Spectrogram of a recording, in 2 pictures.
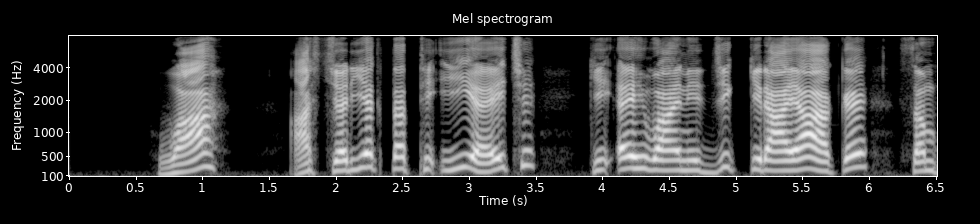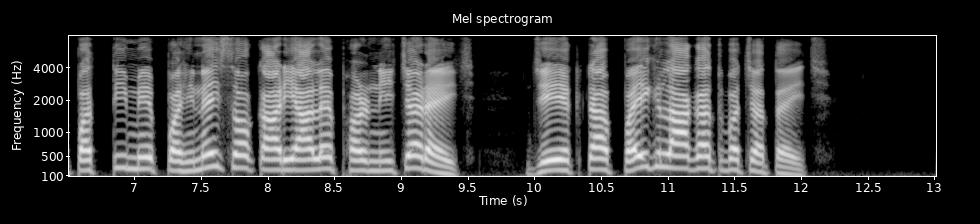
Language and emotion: Maithili, surprised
